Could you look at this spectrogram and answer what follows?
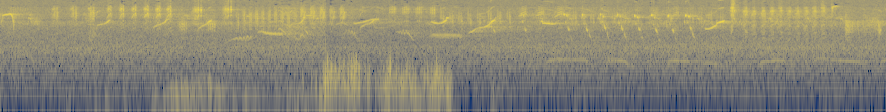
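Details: A marsh warbler sings a varied chatter of trills and slurred whistles. A low rumbling noise intrudes in the middle, and a low, level whistle from another caller repeats near the end.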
